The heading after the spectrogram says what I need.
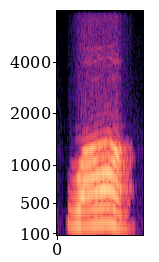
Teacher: व को हम दंत ओष्ठ की दांत और ओष्ठ दोनों की सहायता से बोलते हैं। जैसे व तो हमारी जीवा दांत को भी छूती हुई होती है और ओठ को भी ओठ भी एक दूसरे को छूते हैं। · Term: दंतोष्ठ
